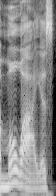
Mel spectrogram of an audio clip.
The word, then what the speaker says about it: Moai: I was intrigued by finding a Blue Zones buddy or creating a Moai.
